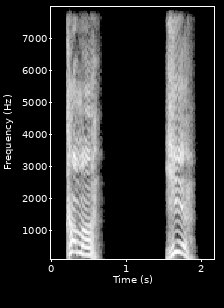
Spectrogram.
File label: Rap Do It Adlip, vocal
